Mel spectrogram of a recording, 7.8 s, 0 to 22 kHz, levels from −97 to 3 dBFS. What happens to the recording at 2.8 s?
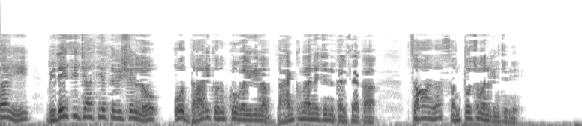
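Pre-echo appears from 2.80 to 2.84 s, between "విషయంలో ఓ దారి" and "కనుక్కోగలిగిన బ్యాంక్ మేనేజర్ను". The codec spread quantisation noise across its whole block, so a short hiss of about 36 ms leaks into the silence before the next attack and softens its onset.

Underneath, the speech is heavily compressed, likely by HE-AAC at a very low bitrate, around 8 kbps. Nothing is heard above 8 kHz, and the upper band is rebuilt from copied lower bands, which makes the s sounds gritty and metallic.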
